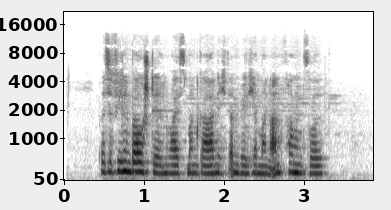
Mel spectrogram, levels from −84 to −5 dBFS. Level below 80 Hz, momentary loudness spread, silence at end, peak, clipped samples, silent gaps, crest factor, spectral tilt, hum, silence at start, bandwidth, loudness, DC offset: -52 dBFS; 11 LU; 0.6 s; -2 dBFS; under 0.1%; none; 18 dB; -5 dB/octave; none; 0.45 s; 13 kHz; -20 LUFS; under 0.1%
